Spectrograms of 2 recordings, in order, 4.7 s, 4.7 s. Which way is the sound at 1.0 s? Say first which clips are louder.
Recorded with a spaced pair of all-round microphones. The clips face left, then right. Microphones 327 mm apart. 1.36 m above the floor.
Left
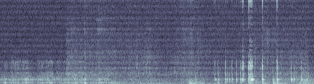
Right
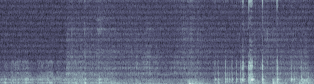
Left 1 dB; 45° right (ahead or behind).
